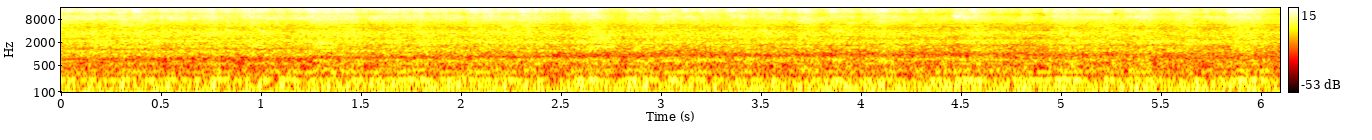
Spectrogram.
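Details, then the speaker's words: LS stroker V8 after fixing a push rod off the intake lifter (was missing) and switching back to the original block crank sensor: deep, steady, even rumble with no knocks or misses; runs smoothly and healthy. "All right. Well, that sounds a lot better."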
